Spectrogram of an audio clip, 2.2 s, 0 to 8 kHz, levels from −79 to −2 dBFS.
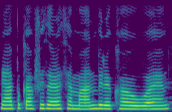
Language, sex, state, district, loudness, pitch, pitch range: Hindi, female, Jharkhand, Deoghar, -14 LUFS, 250 Hz, 235-255 Hz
